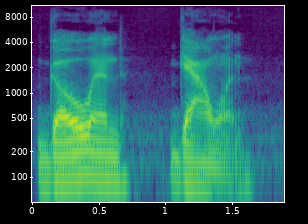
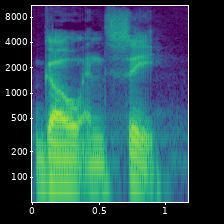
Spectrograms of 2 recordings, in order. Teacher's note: Go and gowan, and the D drops. So just to confuse you, we add a w and we drop the duh.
